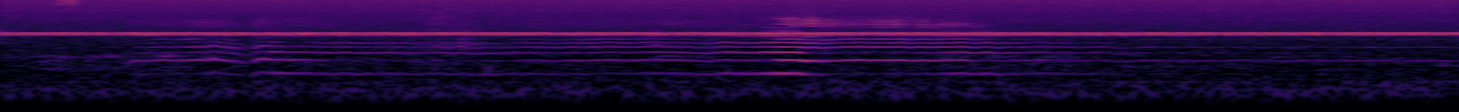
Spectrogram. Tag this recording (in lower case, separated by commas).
wild animals, cricket, buzz, animal, insect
